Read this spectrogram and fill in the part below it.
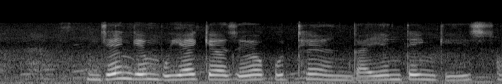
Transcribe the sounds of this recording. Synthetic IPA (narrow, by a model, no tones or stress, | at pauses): nd͡ʒʱɛŋɡʱembʱujakʼɛzɔjokʼutʰɛŋɡʱajɛntʼeŋɡʱiːsɔ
